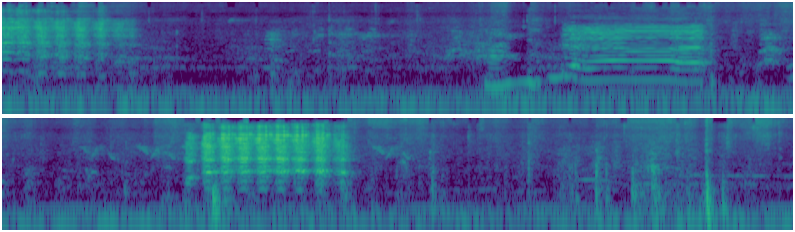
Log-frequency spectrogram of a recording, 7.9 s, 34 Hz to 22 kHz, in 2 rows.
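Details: Nigerian Dwarf baby goats waiting to be fed, one clear wavering bleat near 3 seconds with stacked harmonics, then a loud harsh bleat around 5 seconds, with low background rumble.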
